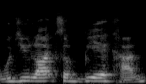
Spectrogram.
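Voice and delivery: put-on Caribbean-style West Indian accent. Giving a demonstration after being asked: West Indian accent. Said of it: "like a demonstration of that?".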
